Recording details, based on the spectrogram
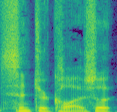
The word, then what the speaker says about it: Sinterklaas: now, St. Nicholas in the Dutch pronunciation is Sant Niklaus, right? Sinterklaas.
